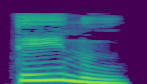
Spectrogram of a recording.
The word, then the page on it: ಧೇನು: Kannada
